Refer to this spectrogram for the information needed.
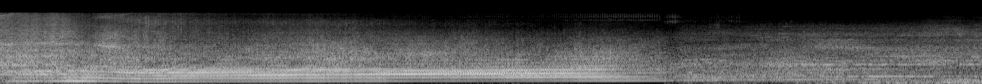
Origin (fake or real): real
